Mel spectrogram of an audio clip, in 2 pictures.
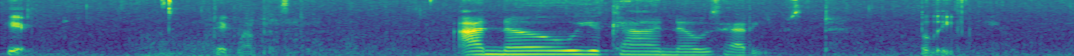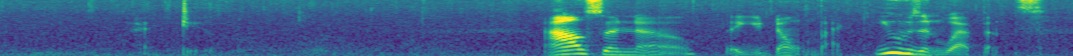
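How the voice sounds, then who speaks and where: A man playing a weary, remorseful bounty hunter in an audio roleplay, speaking in hushed, breathy, deliberate phrases with heavy pauses. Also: high voice, very animated, exaggerated voice. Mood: resolute, gentle. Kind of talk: dramatic ASMR audio roleplay monologue. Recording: clear rain noise behind the voice. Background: rain.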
